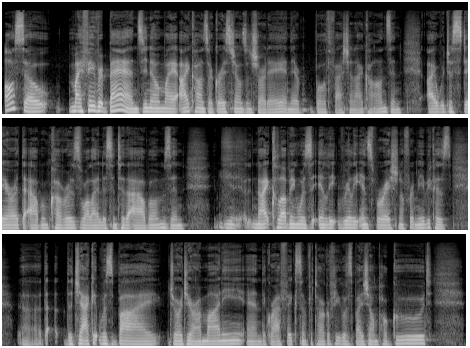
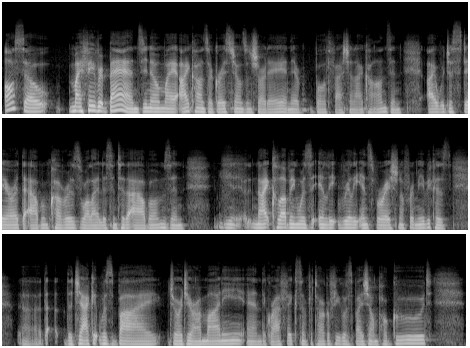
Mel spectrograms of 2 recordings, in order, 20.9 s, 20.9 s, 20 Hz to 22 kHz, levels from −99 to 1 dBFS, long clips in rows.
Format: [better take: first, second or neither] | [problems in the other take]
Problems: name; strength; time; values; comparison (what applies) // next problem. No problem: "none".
first | muffled; slightly; fading above 4 kHz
